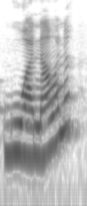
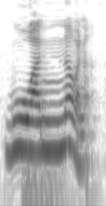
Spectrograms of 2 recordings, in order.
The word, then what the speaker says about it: guanábana: A ver, ¿tú alguna vez has comido guanábana? ¿Tú alguna vez has comido guanábana? Sí, y me encanta o no, nunca. Mm, mm. ¿ok? Esa es una palabra difícil de pronunciar, guanábana. Guanábana.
